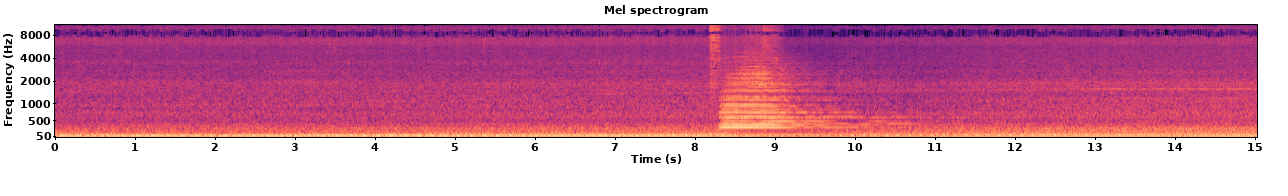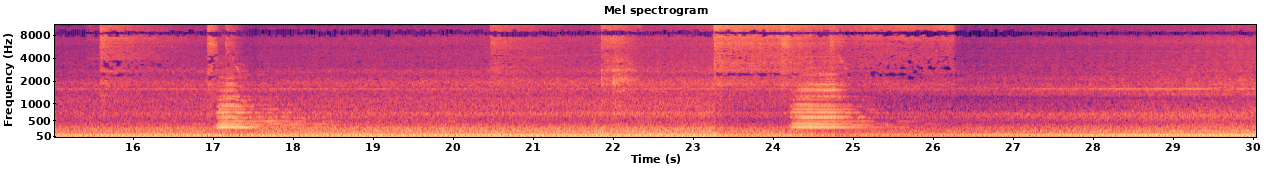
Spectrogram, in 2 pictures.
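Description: Train engine rumbling steadily while the locomotive horn sounds three blasts: a longer one of about a second a little over a quarter of the way in, then two shorter ones later.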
